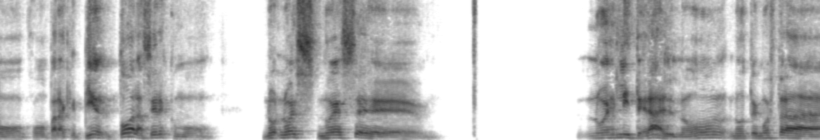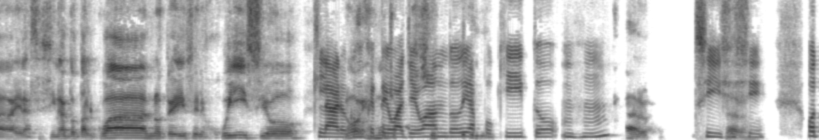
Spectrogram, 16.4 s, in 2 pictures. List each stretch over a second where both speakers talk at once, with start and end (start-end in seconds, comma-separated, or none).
11.6-13.2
